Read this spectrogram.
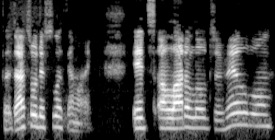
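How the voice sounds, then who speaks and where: A woman's voice: fairly low pitch, normal speed, pushed and bright, no echo, poor audio. A woman hosting a trucking channel, chatting casually to viewers in a loose, rambling way and correcting herself as she goes. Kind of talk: casual vlog chat to viewers.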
